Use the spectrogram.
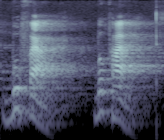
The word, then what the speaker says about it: buffet: Okay, the next one is buffet, and generally we speak it as buffet, but the correct pronunciation is buffet, right?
